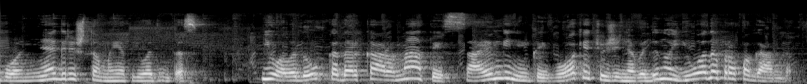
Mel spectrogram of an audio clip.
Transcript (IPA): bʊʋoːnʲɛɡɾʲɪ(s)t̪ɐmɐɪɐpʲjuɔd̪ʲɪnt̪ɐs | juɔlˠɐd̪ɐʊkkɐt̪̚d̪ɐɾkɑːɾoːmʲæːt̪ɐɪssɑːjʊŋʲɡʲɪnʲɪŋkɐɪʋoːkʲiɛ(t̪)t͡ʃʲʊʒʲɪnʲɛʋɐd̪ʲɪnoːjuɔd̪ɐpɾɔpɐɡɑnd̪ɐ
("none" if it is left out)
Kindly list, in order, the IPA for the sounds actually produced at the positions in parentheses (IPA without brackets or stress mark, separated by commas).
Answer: ʃ, none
